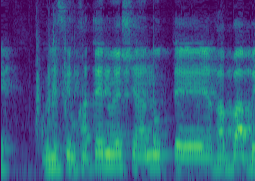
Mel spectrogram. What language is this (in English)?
Hebrew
